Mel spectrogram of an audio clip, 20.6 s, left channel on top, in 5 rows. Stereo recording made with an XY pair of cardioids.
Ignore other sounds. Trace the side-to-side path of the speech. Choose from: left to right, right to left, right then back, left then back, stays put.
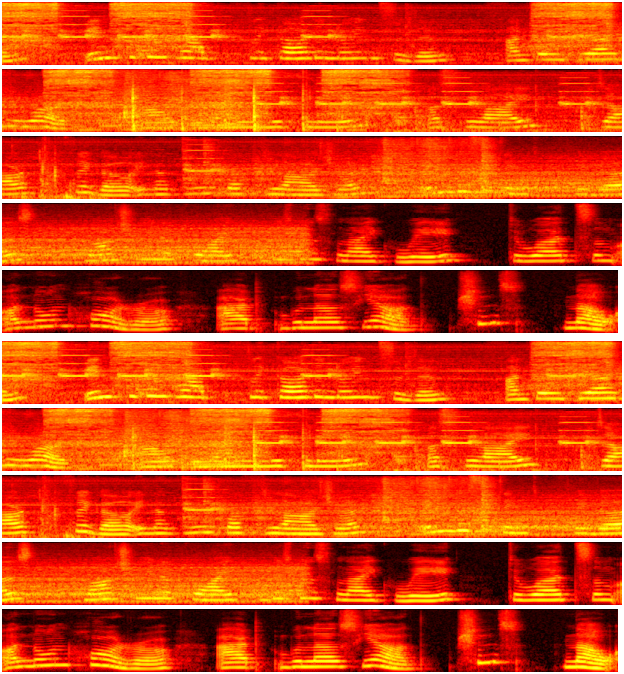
stays put.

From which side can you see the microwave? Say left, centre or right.
right.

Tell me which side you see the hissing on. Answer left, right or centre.
centre.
